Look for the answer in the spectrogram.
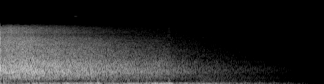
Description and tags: redpyramid IR
Some processed to stereo artificially.
impulse, response, vintage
